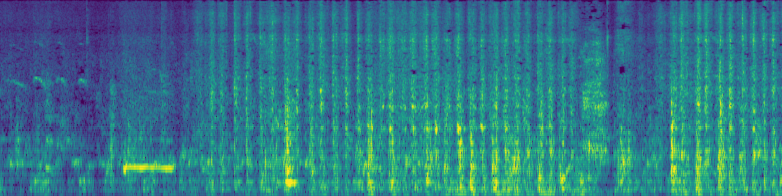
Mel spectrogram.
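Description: Wooden stick pounding lumps of charcoal against a wooden plank in rapid, steady taps, crushing it to powder. A short bird call sounds about a second in.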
